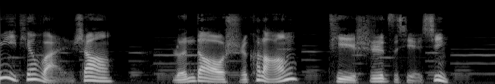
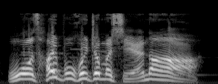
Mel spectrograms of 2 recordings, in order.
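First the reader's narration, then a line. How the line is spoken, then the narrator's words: Roaring lion. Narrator (Chinese): 狮子大吼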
